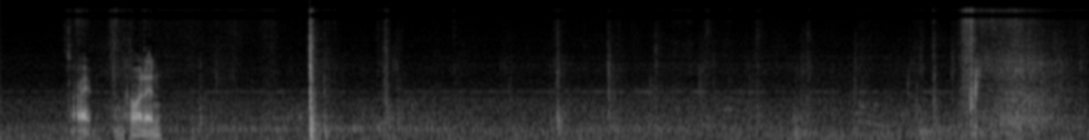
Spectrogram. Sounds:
speech, inside a large room or hall

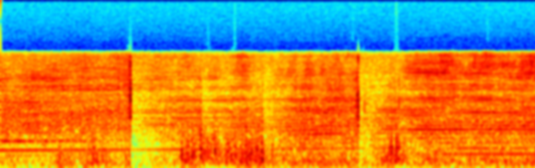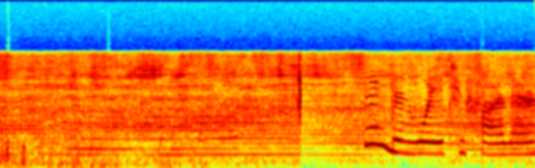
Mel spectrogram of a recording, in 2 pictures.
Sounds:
aircraft

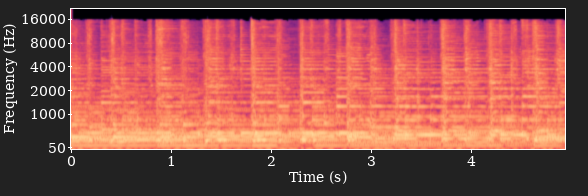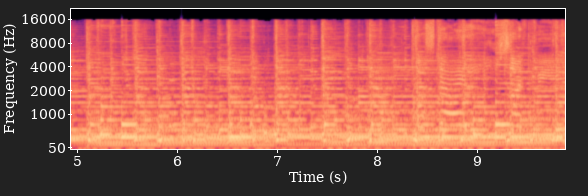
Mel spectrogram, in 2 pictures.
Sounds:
music

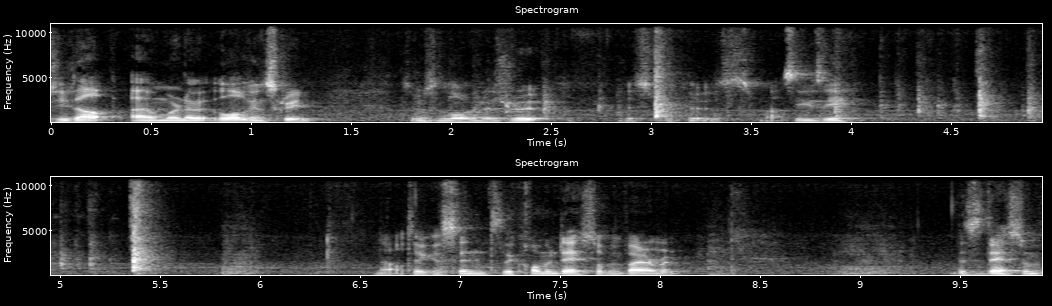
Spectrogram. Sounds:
inside a small room, typewriter, speech, typing on typewriter

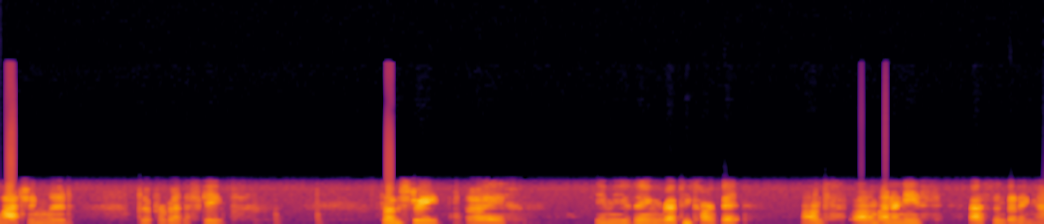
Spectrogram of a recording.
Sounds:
speech, inside a small room

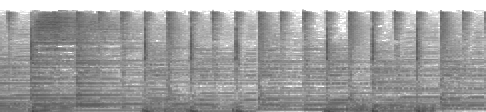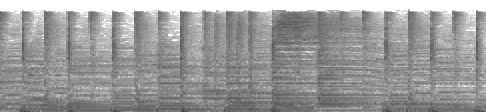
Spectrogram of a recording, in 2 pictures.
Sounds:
music, rhythm and blues

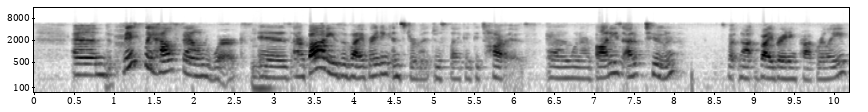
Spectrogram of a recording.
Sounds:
speech

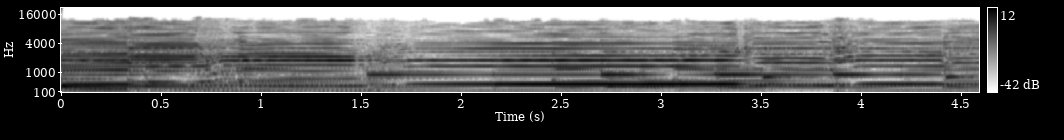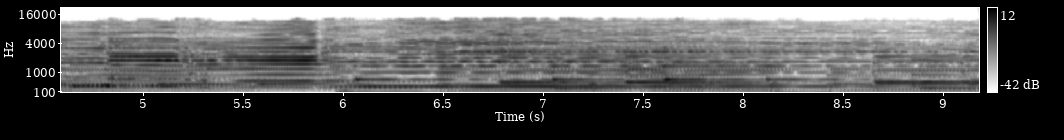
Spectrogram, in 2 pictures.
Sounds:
piano, keyboard (musical), music, electric piano

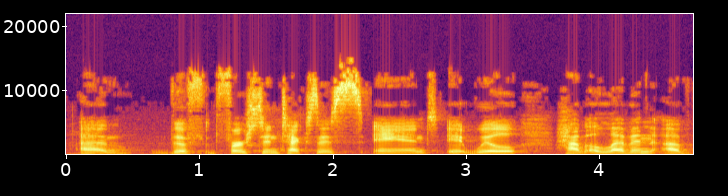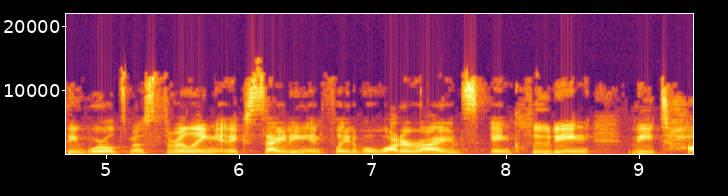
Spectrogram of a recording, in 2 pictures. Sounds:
speech

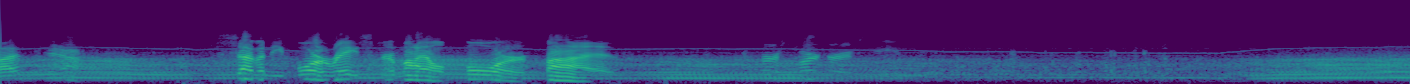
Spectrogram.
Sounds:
speech, vehicle, car

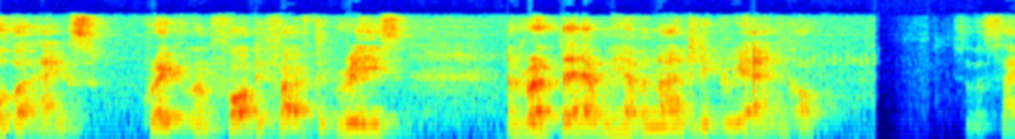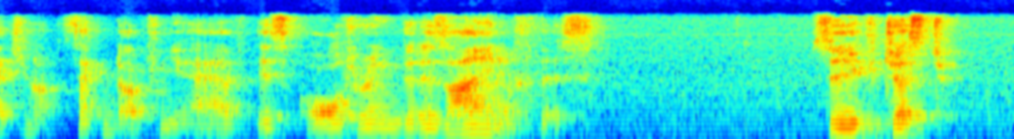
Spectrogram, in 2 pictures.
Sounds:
speech

